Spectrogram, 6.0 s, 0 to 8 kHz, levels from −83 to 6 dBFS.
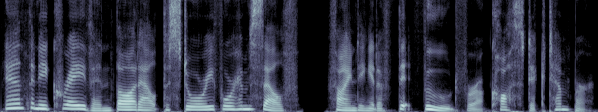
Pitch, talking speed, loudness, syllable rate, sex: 185 Hz, 170 wpm, -17 LUFS, 4.5 syllables/s, female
